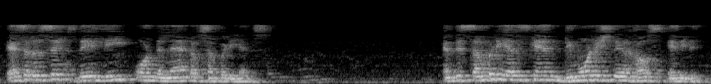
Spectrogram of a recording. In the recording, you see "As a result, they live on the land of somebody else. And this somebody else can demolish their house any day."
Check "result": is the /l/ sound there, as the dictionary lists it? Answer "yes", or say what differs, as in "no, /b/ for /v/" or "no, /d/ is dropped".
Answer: no, /l/ is dropped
